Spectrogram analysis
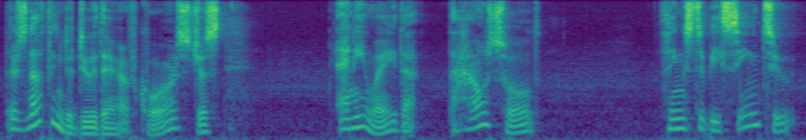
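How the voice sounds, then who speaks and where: A man voicing a shy, tender peasant woman of about thirty in a storybook, soft-spoken, wistful and pleading. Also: medium pitch, huge pitch swings, normal speed, slightly rough, pitched above the performer's own voice, exaggerated voice. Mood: eager, coaxing.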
